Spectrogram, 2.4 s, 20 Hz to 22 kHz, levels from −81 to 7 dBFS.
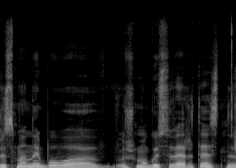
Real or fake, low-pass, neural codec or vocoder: real; 19.8 kHz; none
